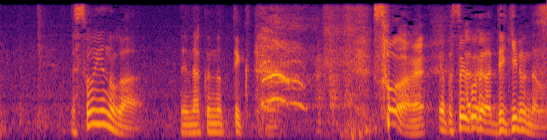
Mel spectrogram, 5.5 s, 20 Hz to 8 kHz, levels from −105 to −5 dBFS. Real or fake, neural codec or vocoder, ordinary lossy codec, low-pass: real; none; none; 7.2 kHz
